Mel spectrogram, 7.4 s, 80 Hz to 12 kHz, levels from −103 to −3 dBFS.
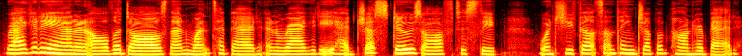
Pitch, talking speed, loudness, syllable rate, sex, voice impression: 215 Hz, 210 wpm, -18 LUFS, 4.9 syllables/s, female, very feminine, slightly young, slightly adult-like, very thin, very tensed, slightly powerful, very bright, slightly soft, very clear, fluent, slightly raspy, very cute, slightly intellectual, very refreshing, sincere, slightly calm, very friendly, very reassuring, very unique, slightly elegant, wild, sweet, lively, slightly kind, slightly sharp, light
